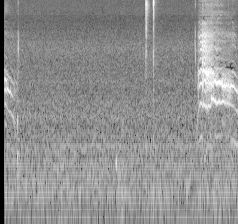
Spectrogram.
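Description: A Siamese kitten gives a high, thin meow near the end, after a brief squeak at the start.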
